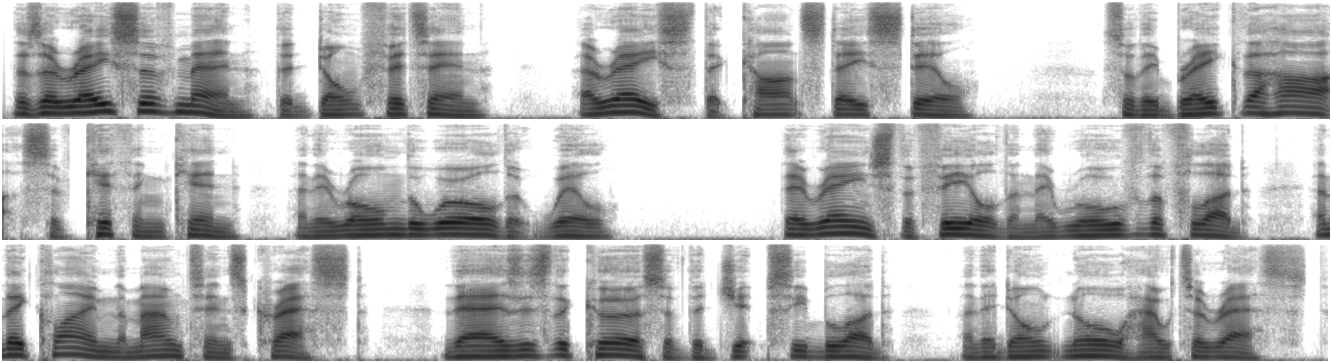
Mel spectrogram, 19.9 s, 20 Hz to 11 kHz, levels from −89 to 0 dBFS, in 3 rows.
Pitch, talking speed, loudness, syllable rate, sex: 110 Hz, 185 wpm, -18 LUFS, 4.0 syllables/s, male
